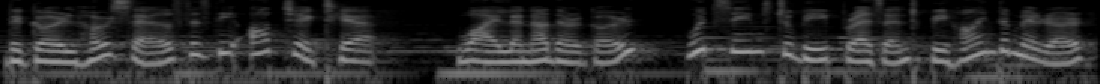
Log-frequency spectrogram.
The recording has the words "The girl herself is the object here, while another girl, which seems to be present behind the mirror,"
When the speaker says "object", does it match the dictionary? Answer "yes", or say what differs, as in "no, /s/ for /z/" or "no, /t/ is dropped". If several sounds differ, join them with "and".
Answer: yes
